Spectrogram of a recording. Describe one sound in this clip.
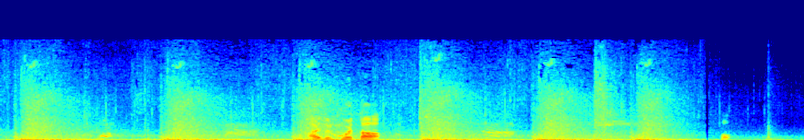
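Fire spells roar and crackle in bursts.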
